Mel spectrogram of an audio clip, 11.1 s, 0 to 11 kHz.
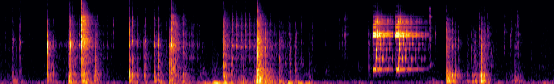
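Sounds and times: loud electronic chime: 7.4 - 8.6.

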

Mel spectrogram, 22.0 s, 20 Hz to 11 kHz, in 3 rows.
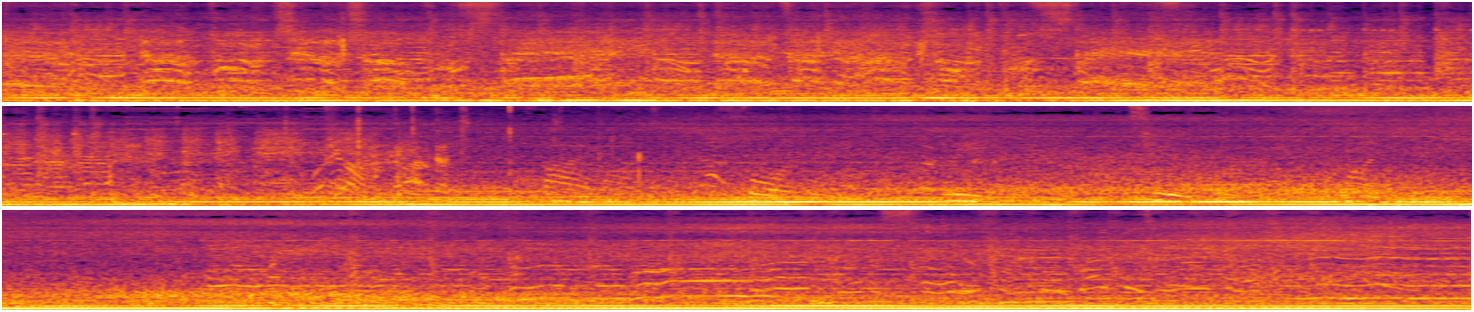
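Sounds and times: people talking and calling out: 0.0 - 22.0
steady low hum: 0.0 - 22.0.

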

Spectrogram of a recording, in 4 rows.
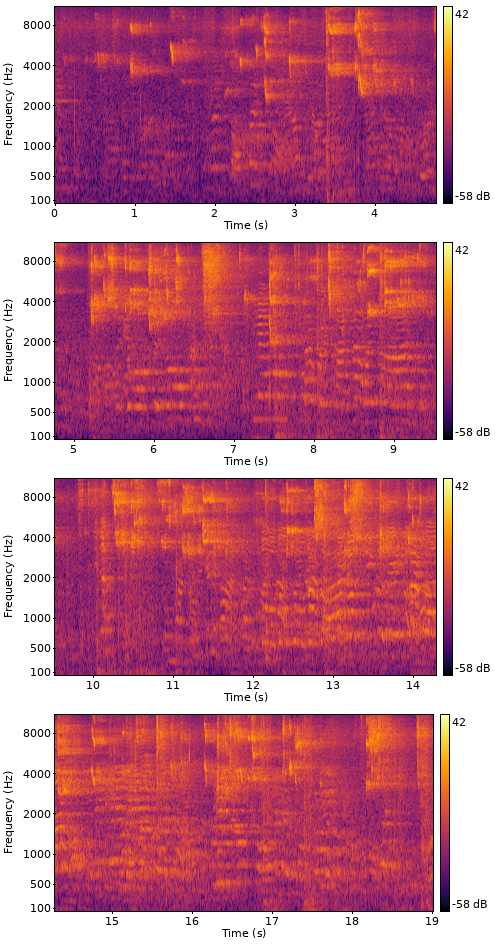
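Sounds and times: sharp court noises: 0.0 - 19.0
voices calling out echoing: 0.0 - 19.0
basketball bouncing on hardwood: 16.9 - 17.7.

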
